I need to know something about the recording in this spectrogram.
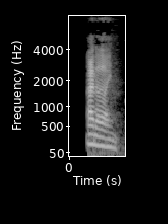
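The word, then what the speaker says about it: Anodyne: Anodine, ahí está.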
